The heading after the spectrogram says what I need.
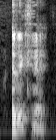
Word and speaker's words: Didache: So, Didache is how it's pronounced.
